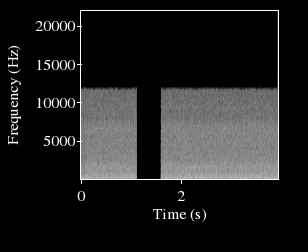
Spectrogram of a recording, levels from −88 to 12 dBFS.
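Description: From 0.07 s right to the end there's an echo leak: a copy of the speech trailing about 150 ms behind, only a bit quieter than the original. Likely the far end is on a loudspeaker and its echo canceller isn't removing what its mic picks up.

Then at 1.11 s everything drops out until 1.61 s, roughly half a second of dead silence, a playback stall. The player likely ran dry or got blocked for those 480 ms, and the sound just cuts off mid-flow before carrying on.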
